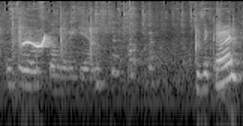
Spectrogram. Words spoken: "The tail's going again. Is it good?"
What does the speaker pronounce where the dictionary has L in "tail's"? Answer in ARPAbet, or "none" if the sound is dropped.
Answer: none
